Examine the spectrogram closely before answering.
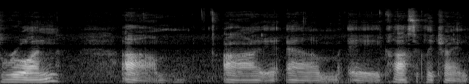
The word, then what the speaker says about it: Ruadhán: I'm Ruan, that's Ruadhán, pronounced Ruan.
